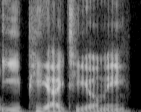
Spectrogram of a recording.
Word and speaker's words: epitome: EPITOME. 4 syllables. Stress on the second.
